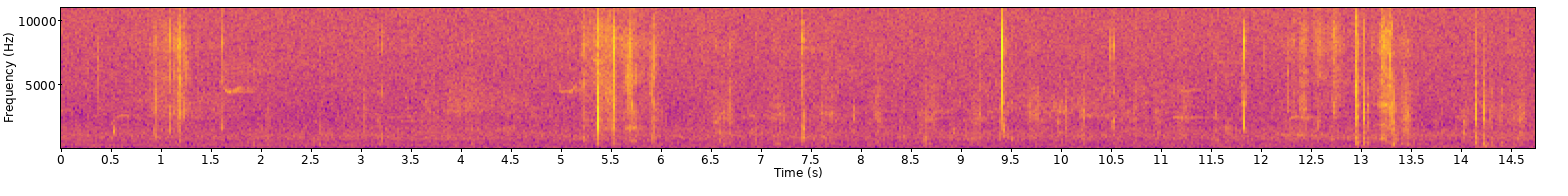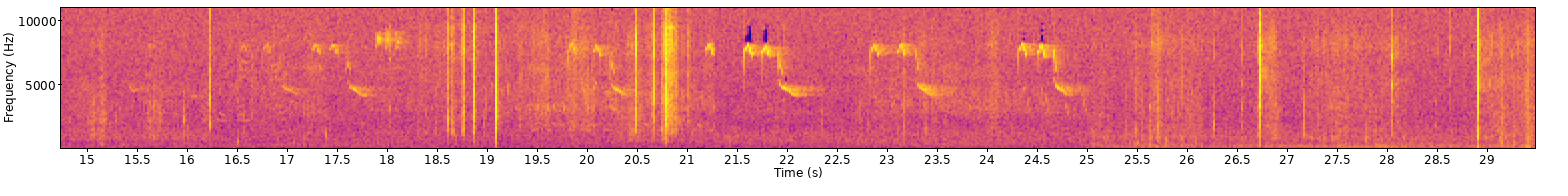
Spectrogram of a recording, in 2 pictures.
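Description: Someone biting and chewing a firm food, with scattered sharp crunches, over quiet forest ambience. Past the middle a small bird gives a series of short downward-sliding chirps, and near the end a canvas rucksack and its metal buckle rustle and clink as they are handled.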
